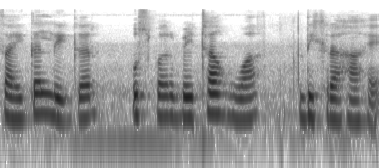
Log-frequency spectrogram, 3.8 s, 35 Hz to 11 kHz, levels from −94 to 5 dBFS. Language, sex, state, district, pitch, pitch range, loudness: Hindi, female, Madhya Pradesh, Dhar, 195 Hz, 190-210 Hz, -19 LUFS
